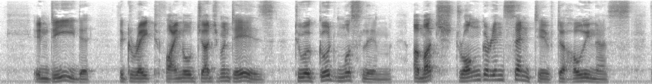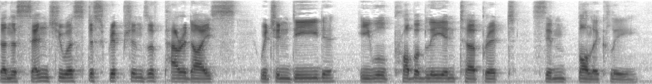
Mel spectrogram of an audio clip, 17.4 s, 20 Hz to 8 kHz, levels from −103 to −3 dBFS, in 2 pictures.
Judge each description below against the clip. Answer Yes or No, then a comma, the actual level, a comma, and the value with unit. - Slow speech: Yes, slow, 100 wpm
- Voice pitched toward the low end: Yes, low, 115 Hz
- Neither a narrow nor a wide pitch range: Yes, average, 3.2 semitones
